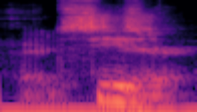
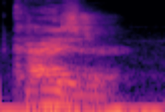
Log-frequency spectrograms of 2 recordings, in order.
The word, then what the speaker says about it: Caesar: like uh they didn't actually have the the it was a C and the C didn't have S sound because they already had an S so it was spelled with a Kaiser um sound.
